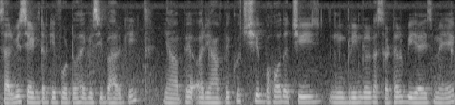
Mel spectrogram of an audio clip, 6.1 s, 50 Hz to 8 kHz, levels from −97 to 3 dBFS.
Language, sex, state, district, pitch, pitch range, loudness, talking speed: Hindi, male, Uttar Pradesh, Jalaun, 135 Hz, 130-145 Hz, -26 LUFS, 235 wpm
